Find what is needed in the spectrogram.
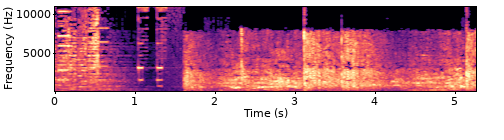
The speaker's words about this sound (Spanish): Y este es el momento en el que uno de los terroristas de Cambrils es abatido a tiros por los Mossos de Escuadra.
